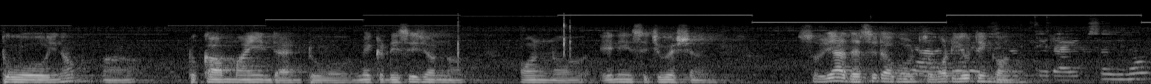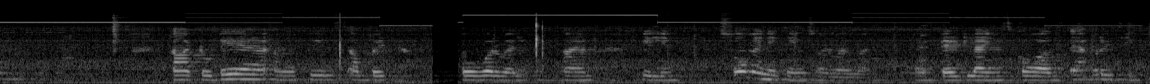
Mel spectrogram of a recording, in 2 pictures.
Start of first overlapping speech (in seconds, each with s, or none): 9.0 s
